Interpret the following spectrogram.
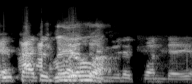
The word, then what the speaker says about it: Loyola: Loyola. One day. It's like Toyota with L's.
